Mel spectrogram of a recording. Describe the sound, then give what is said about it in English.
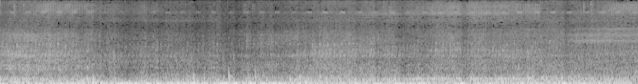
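A low, steady boat motor rumble idles for several seconds as Raymond Race's boat pulls up at a boat landing in Grand Bayou, a continuous engine drone with a faint higher whine above it and no voices. “I recognized Raymond Race as soon as his boat pulled up.”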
